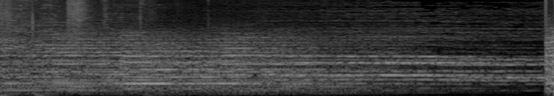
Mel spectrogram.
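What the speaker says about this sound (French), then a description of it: "mais ces cloches, ça s'arrête jamais" Bells of Notre-Dame cathedral in Paris ring out, a loud struck peal that swells and then rings on in a long fading hum, with no voices over it.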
